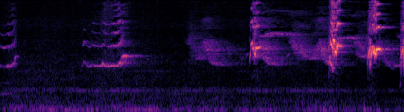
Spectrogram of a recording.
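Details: Javan myna in the morning, a lure and training recording of an actively singing bird: faint whistled notes at first, then a row of sharp, harsh chirps with ringing whistles near the end, and a low hum below.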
